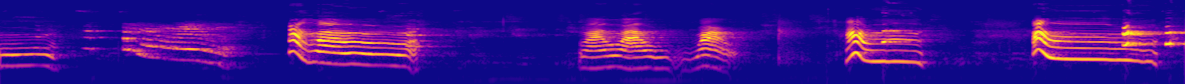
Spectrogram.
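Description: A Siberian husky howls in long, wavering, rich-toned phrases that rise and then slide downward.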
